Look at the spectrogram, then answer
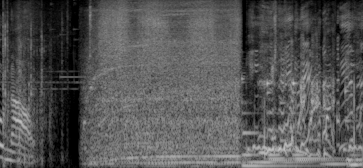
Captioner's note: whirring; all laughing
